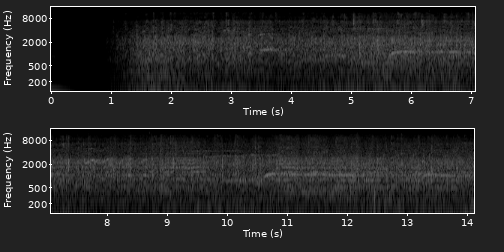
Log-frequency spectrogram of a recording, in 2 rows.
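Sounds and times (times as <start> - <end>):
many people applauding outdoors from windows and balconies: 0.9 - 14.1
whistles from the crowd: 4.9 - 14.1.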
